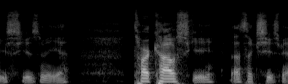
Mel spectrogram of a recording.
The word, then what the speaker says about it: Tarkowski: that backline tara scout tar i think it's tarvazzowski excuse me yeah tarkowski that's excuse me how you pronounce it tarkowski has been all right he's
